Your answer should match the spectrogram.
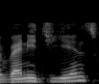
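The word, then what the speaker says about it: vengeance: जी हाँ, प्रोनाउंसिएशन यहाँ पे ग नहीं है, ज है। वेनिजियंस for wrongs done to हिम।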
